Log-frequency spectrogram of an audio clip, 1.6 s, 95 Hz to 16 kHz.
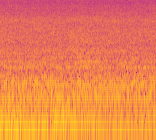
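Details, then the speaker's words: Nissan 180SX straight-six, first start after three years sitting, with a straighter exhaust fitted and some parts not yet installed, not revved: even, steady low rumble, slightly raw exhaust note, no knocks or misses; healthy idle. "Aman? Oke, mesinnya udah nyala. Suaranya kurang lebih sama kayak sebelumnya karena nggak ada yang berubah."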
